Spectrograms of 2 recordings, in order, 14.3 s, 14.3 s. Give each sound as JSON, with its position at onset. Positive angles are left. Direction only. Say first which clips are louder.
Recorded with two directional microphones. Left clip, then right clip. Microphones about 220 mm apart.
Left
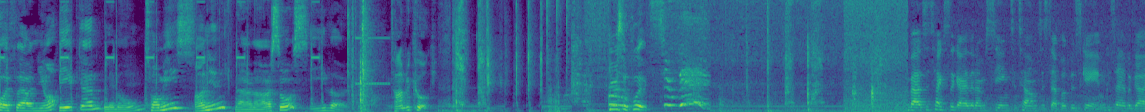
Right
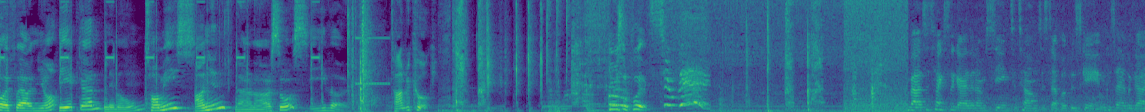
{"t": 0.0, "sound": "speech", "louder": "right 2 dB", "side_deg": 0}
{"t": 6.4, "sound": "typewriter", "louder": "right 1 dB", "side_deg": -30}
{"t": 7.6, "sound": "speech", "louder": "left 1 dB", "side_deg": -10}
{"t": 10.5, "sound": "stir", "louder": "left 3 dB", "side_deg": 0}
